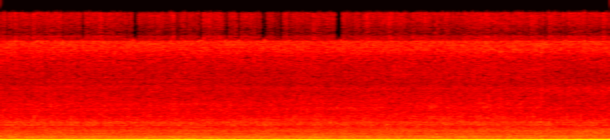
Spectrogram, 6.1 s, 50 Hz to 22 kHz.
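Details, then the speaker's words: 35 kW liquid-cooled standby generator, warmed up with exhaust red hot, carrying the 5-ton and 3.5-ton air conditioners, load probably about 12 kW. Loud, steady deep drone with a strong low hum, no knocks or surging. Normal running under load. "it certainly seems to be running nicely under load so that's really what we care about"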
